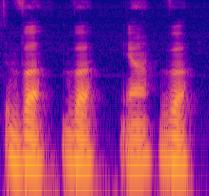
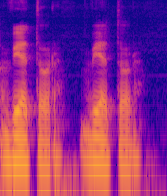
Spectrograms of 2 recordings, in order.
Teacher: In Slovak, the V is pronounced very mildly with loose lips. You don't bite, you don't round your lips, you just pronounce V, V, yeah, V.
